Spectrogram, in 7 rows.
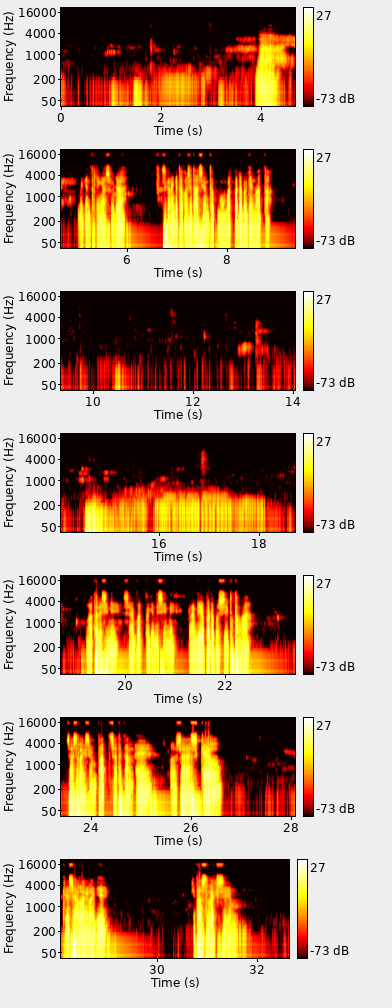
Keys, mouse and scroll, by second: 0.2-2.6 drag, 1.7 t, 2.6-4.8 middle drag, 2.6 a, 6.6-8.2 right drag, 7.2 Tab, 8.2-11.2 middle drag, 8.5 KP_1, 9.8 z, 11.5 z, 14.1-16.3 middle drag, 15.4 ctrl+Tab, 16.3-18.2 right drag, 18.9-20.2 drag, 18.9-20.2 right drag, 20.2 z, 21.0-25.0 middle drag, 24.5 e, 25.0-26.8 drag, 25.4 s, 27.4-29.8 drag, 28.4 ctrl+z, 29.1 ctrl+z, 29.8 a, 30.4-32.6 right drag.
